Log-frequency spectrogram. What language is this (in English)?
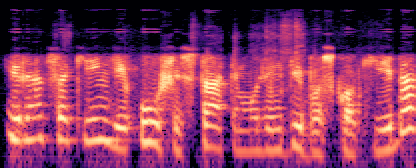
Lithuanian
